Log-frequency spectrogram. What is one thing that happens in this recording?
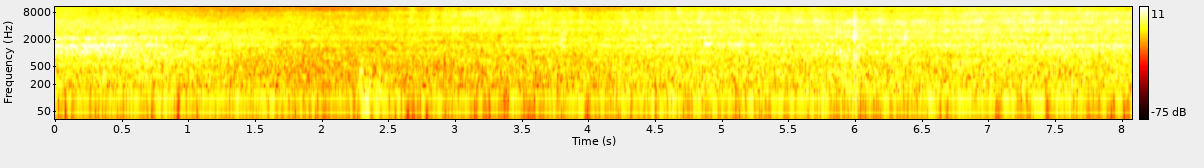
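A bus engine hums as it drives past.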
